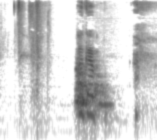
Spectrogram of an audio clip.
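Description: A pet dog barking.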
